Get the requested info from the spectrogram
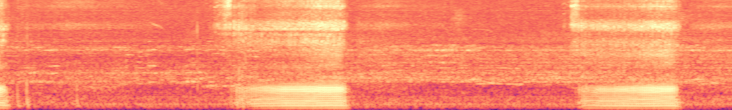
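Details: Snoring dog with two drawn-out, buzzy low snores about a second long, spaced around three seconds apart, and quiet breathing between them.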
